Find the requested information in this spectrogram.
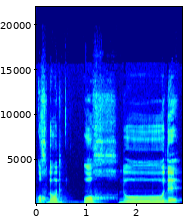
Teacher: h ni sirg'altirib oxirgi dni yoyib aytamiz. dudu bo'lib qolmasin.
